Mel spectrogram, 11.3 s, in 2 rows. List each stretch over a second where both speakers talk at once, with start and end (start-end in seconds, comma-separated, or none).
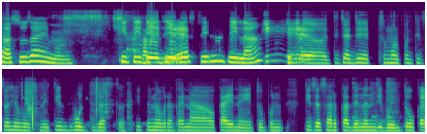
none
